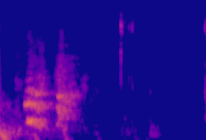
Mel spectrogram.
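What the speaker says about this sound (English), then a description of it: "Sorry, the dogs." Dogs barking indoors, two short barks close together at moderate distance, followed by near silence with a few faint ticks.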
